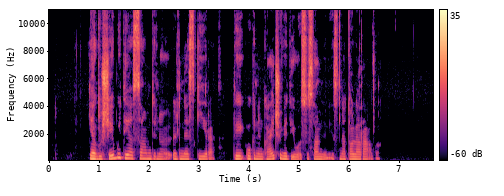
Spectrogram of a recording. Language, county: Lithuanian, Vilnius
